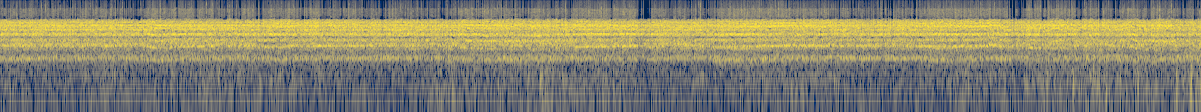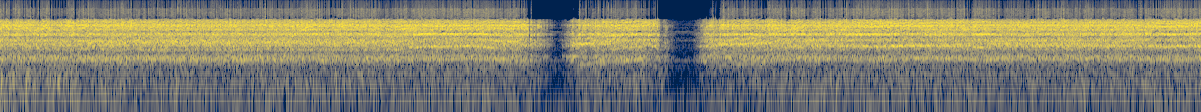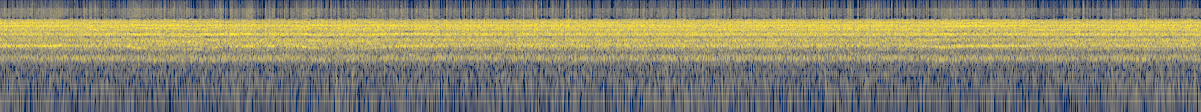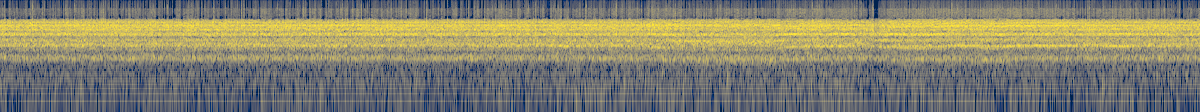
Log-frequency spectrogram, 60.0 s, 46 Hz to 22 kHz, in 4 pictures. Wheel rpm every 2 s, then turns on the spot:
230, 230, 230, 220, 230, 230, 220, 210, 210, 200, 200, 90, 190, 230, 230, 230, 220, 220, 230, 230, 230, 230, 230, 230, 230, 230, 230, 220, 220, 230.
none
